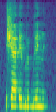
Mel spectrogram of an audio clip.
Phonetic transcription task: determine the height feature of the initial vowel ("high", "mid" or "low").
low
